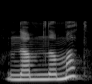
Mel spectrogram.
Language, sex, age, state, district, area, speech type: Kashmiri, female, 30-45, Jammu and Kashmir, Shopian, urban, spontaneous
